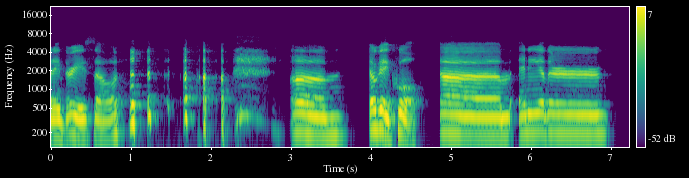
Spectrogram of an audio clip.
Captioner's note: laughs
